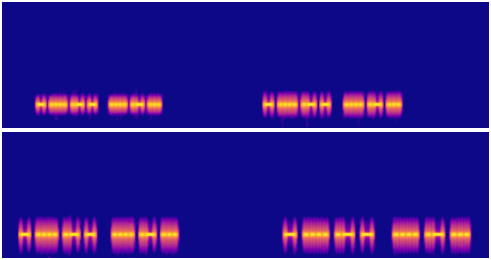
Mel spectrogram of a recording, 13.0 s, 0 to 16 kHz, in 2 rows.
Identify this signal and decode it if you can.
Morse code, heard as a keyed tone, about 36 wpm, 700 Hz. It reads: THAT HAS THAT HAS THAT HAS THAT HAS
